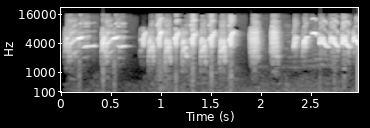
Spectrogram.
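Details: Grey-crowned goldfinch song for teaching captive birds, a quick jumble of chirpy twitters and short buzzy notes delivered in fast bursts.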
